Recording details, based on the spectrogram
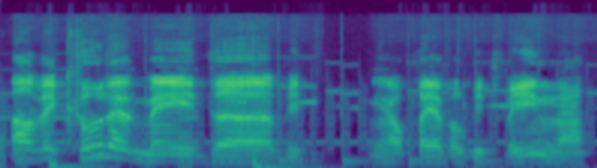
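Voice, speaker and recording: A man's voice: medium pitch, lively intonation, a little slow, sharp tone, soft background music. A man joking and teasing as a co-commentator during a casual let's play. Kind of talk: casual gameplay banter.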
